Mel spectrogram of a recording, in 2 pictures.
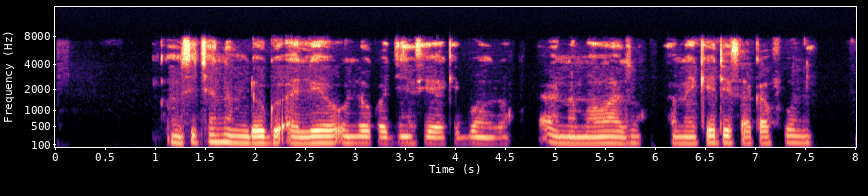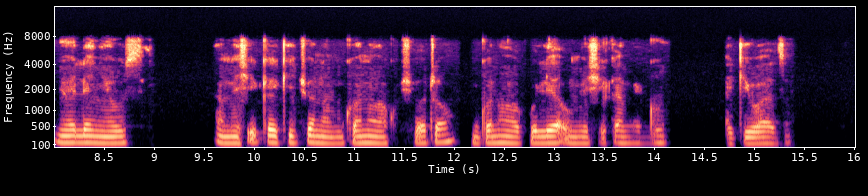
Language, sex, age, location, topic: Swahili, male, 18-24, Nairobi, health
